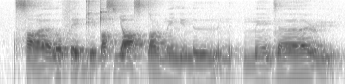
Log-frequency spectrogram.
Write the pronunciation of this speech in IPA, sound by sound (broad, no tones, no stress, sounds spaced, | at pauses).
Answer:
sˤ ɜː l o f e ɡ i ɖ ɜ sˤ ʎ ɜː sˤ dˤ a ɭ m ẽ lʲ ɨ n ɨː n | m ẽ ɡ l ɜː ɭ y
